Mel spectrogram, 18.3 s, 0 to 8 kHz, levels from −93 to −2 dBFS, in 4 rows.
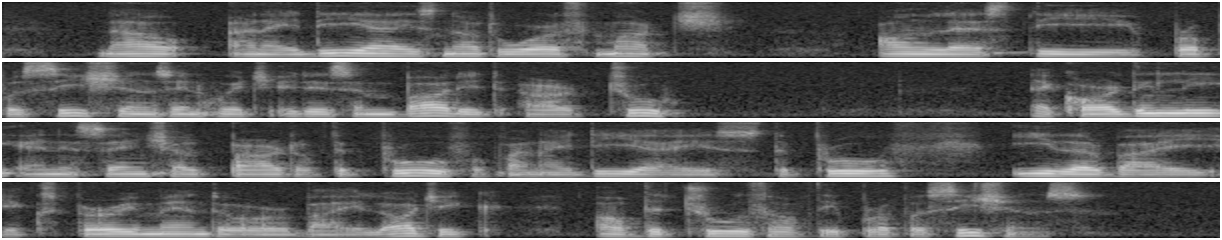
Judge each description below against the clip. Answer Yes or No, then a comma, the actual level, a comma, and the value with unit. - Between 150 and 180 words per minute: No, average, 140 wpm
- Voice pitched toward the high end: No, low, 115 Hz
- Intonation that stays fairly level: Yes, narrow, 2.0 semitones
